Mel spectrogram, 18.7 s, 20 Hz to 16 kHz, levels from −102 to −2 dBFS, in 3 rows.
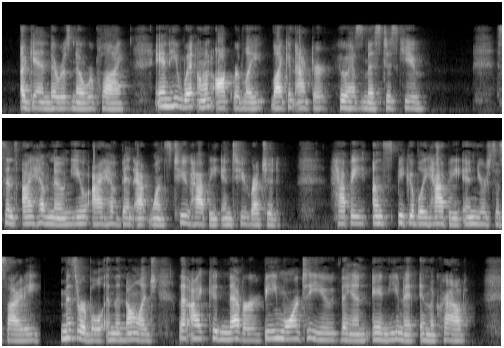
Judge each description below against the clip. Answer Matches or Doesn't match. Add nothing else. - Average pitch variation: Doesn't match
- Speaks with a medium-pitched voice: Matches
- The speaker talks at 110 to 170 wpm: Doesn't match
